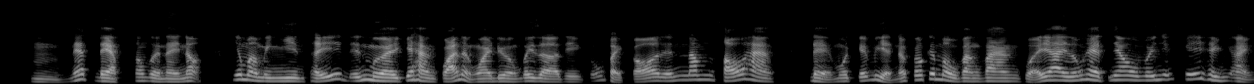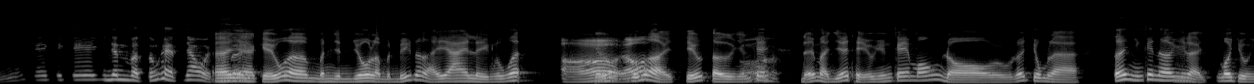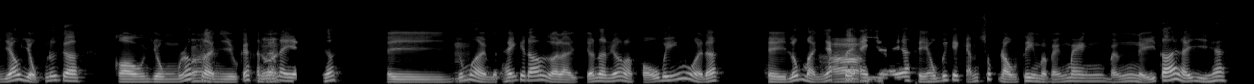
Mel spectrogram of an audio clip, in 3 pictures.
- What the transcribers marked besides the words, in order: tapping; other background noise; chuckle
- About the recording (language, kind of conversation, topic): Vietnamese, podcast, Bạn nghĩ trí tuệ nhân tạo đang tác động như thế nào đến đời sống hằng ngày của chúng ta?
